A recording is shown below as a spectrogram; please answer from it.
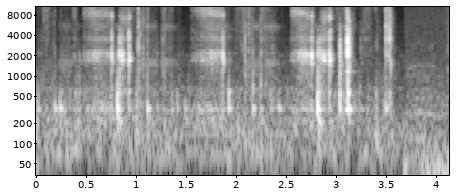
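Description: Folded sheets of printer paper rustling and sliding against each other as they are handled, in a few short spells with light taps.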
